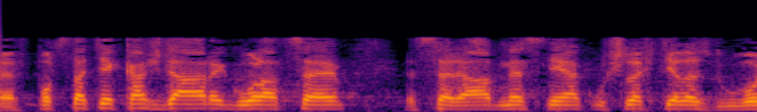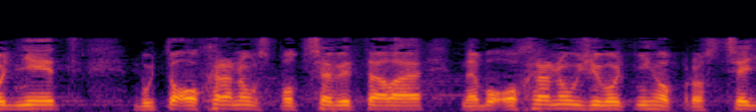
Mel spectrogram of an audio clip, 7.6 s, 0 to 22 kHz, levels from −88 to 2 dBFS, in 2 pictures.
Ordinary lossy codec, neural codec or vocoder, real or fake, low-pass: none; none; real; 5.4 kHz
